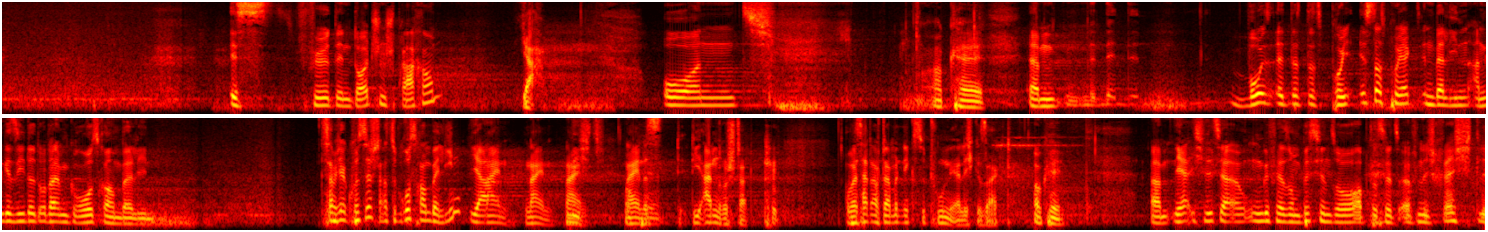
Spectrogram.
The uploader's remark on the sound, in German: Das digitale #Quartett live on stage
